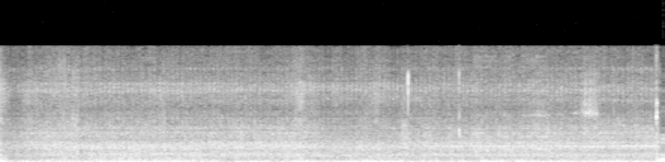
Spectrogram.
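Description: Hero Splendor single-cylinder four-stroke motorcycle riding at a steady speed, its engine running under a loud, steady rush of wind on the microphone.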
